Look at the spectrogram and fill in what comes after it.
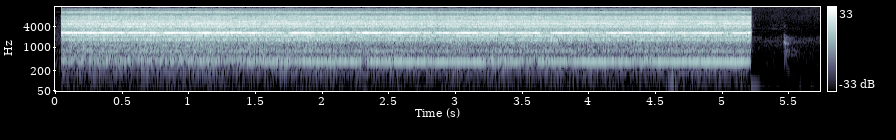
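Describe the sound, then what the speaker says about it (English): A vacuum cleaner sucks chaff out of a New Holland CR combine, a loud steady whine running unbroken for about five seconds before cutting off abruptly. "The first thing I'm gonna do though is vacuum out the chaff that's in here and in the front one."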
